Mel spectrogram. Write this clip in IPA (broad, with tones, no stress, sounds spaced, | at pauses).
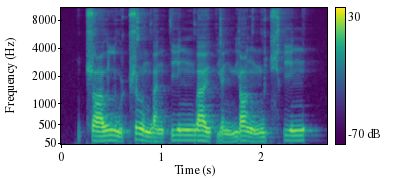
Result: ʈ͡ʂ ɑ˧˥ ʊ̯ l ṵ˨˩ ʈ͡ʂ ɤ˥˩ n̪ w a˩ n t̪ i˥ n n̪ w a˥˩ ɪ̯ p j ɛ˩ n m j ɑ˥˩ ŋ n̪ u˧˥ t͡ɕʰ i˥ n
